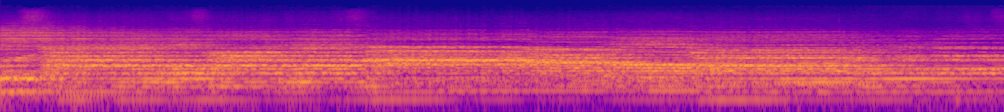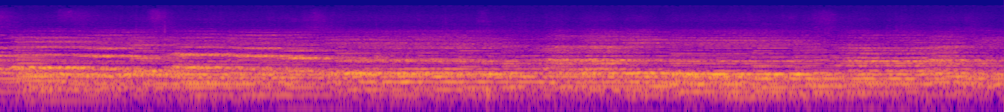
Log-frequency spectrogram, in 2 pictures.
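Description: Large mixed choir of male and female voices singing a slow, sustained choral passage, accompanied by piano and cello.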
